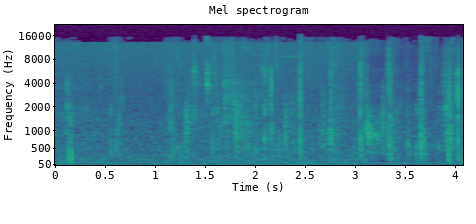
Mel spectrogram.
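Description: Footsteps tap on stairs.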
